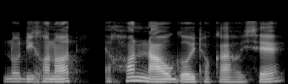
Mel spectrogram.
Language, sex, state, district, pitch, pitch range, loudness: Assamese, male, Assam, Kamrup Metropolitan, 125 Hz, 120-135 Hz, -22 LUFS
